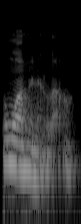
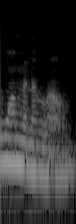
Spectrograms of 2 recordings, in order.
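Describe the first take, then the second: First: "A woman alone" with "woman" leaned on, low, in disbelief; stress on woman again. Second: "Woman" leaned on, low; stress on woman. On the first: Repeating it to friends, pressing "woman" harder in disbelief. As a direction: drive home "woman" in "A woman alone". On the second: Recapping a soap to friends, stressing "Woman" in disbelief. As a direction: weigh the word "Woman" with disbelief. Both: Shown as a demonstration. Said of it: "Who does that?".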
